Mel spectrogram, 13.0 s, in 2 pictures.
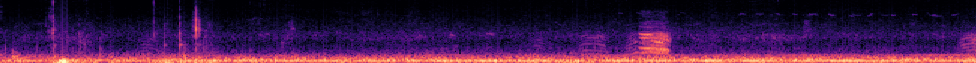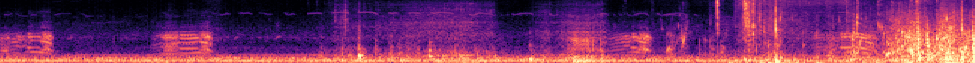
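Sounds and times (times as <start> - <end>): boat motor drone: 0.0 - 13.0
wavering bird calls: 3.8 - 11.2.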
